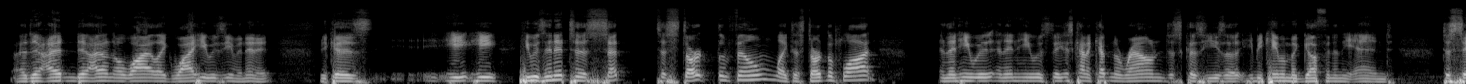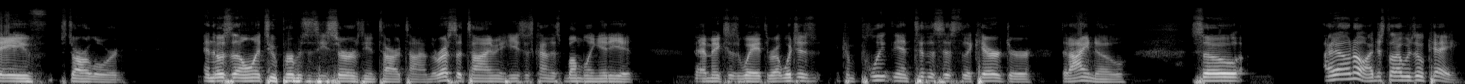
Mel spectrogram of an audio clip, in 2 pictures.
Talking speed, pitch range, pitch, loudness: 210 wpm, 135-165 Hz, 150 Hz, -22 LUFS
